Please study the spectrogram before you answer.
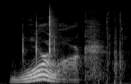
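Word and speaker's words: Warloq: got a me bro warlock this is called a warlock but it's spelled w-a-r-l-o-q not l-o-c-k warlock all right we got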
